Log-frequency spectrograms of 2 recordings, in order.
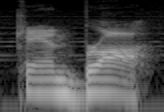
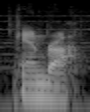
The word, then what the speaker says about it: Canberra: think anyone likes Canberra did I can Barrow Canberra now you gotta be wondering about how to pronounce Australian cities thanks Aaden jeez I probably pronounced that wrong I'm sorry Australian Capital Territory I was gonna ask can bra can bra okay Canberra I understand now I'm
